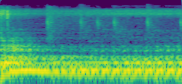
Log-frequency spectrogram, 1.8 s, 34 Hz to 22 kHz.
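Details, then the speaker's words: Ford Mustang exhaust after temporary $5 patch on a hole ahead of mid-pipe replacement, cold start at night: deep even burble at idle, earlier startup tick gone; exhaust leak sealed, normal idle. "that's good that's good because there was a noticeable tick whenever I first would crank it up and that tick isn't there so that's awesome"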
